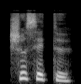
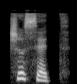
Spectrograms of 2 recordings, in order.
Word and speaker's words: chaussette: Chaussette. Chaussette. In this word, we don't pronounce the last E, though the second is the correct one.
